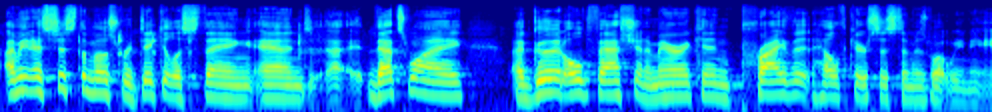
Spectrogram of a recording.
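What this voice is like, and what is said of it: Jewish New York accent. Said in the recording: “that Jewish New York accent”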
